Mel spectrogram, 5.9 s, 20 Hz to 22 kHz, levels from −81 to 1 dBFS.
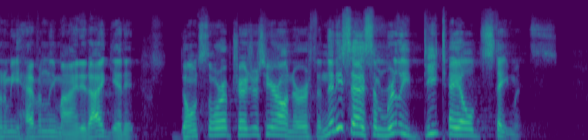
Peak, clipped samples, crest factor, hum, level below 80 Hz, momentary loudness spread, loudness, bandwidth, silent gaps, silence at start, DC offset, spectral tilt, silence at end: -10 dBFS; under 0.1%; 20 dB; none; -76 dBFS; 12 LU; -29 LUFS; 17.5 kHz; none; 0 s; under 0.1%; -2 dB/octave; 0.35 s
